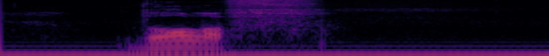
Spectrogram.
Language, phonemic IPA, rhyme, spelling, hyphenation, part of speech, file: Dutch, /ʋɔlf/, -ɔlf, wolf, wolf, noun, Nl-wolf.ogg
- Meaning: 1. wolf (Canis lupus; the largest wild member of the canine subfamily) 2. one of many other canids of the family Canidae, especially of the genus Canis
